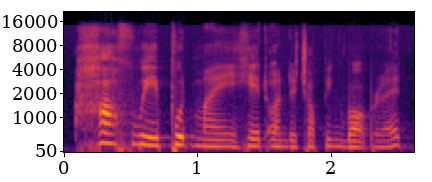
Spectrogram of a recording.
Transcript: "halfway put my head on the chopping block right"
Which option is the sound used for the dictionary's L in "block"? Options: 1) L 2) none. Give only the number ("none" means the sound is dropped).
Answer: 2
